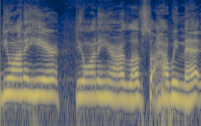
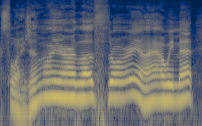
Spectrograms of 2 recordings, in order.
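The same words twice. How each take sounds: First: A hint of an eager drunk woman, higher; mock drunk heckler. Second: High, slurred mock drunk woman; slurring drunk heckler. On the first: Drunk woman offering her love story, mock eagerness. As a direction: lightly imitate an insistent heckler. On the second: Drunk woman offering her love story, slurred insistence. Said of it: "I'm saying that she's like".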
